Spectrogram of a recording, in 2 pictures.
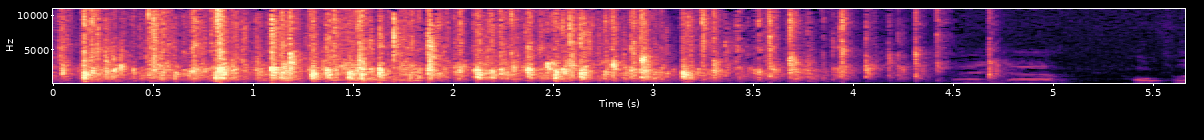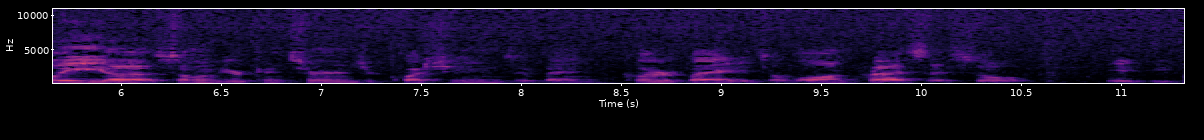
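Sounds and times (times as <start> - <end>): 
round of applause: 0.0 - 4.8.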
